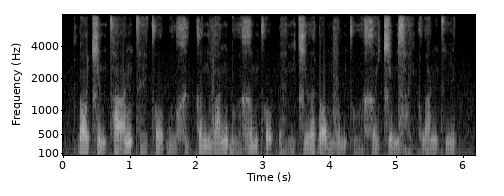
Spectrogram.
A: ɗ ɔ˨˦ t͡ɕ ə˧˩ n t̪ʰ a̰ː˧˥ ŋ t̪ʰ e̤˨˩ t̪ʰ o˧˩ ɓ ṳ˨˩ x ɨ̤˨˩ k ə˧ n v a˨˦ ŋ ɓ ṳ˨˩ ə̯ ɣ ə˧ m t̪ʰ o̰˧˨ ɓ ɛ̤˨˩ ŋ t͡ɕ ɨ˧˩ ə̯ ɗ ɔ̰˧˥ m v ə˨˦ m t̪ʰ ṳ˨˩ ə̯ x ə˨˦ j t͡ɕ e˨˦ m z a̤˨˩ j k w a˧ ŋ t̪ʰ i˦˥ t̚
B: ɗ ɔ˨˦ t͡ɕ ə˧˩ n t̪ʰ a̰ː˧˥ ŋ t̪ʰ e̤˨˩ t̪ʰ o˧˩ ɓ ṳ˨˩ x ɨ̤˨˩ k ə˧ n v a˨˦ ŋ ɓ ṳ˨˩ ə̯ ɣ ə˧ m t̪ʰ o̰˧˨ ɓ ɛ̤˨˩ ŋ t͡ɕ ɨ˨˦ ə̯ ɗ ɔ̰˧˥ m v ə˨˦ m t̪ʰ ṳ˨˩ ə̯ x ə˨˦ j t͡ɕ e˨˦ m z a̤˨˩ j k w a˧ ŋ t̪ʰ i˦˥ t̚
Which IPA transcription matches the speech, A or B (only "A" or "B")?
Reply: B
